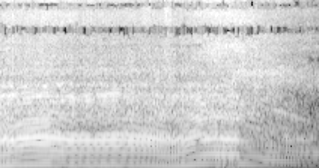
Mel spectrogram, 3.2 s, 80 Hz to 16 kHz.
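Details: Vintage 1960s Stihl 08S chainsaw, close to 60 cc, with chain brake, cutting dead ash firewood: strong two-stroke howl bogging smoothly under the cut, then dropping cleanly to idle without stumbling; runs good, normal cutting and idle.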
